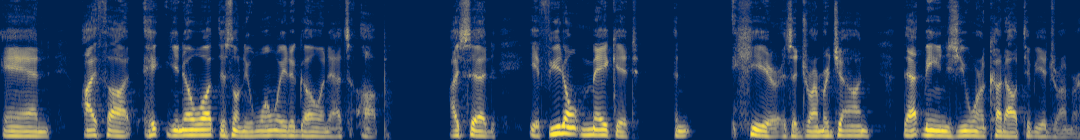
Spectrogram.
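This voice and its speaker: The sound is dry and close, with no echo. A man at a medium pitch talks at a moderate pace with fairly even intonation. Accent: slight New England. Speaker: professional drummer. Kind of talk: interview conversation.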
